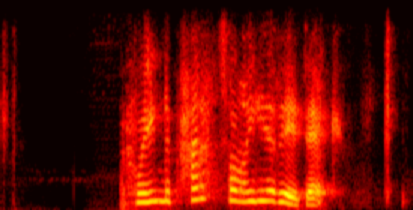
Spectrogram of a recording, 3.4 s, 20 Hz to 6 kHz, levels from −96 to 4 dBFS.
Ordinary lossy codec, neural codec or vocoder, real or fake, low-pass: Opus, 16 kbps; codec, 16 kHz in and 24 kHz out, 0.8 kbps, FocalCodec, streaming, 65536 codes; fake; 5.4 kHz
